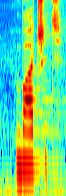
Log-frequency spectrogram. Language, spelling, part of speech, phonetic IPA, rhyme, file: Belarusian, бачыць, verb, [ˈbat͡ʂɨt͡sʲ], -at͡ʂɨt͡sʲ, Be-бачыць.ogg
- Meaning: to see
